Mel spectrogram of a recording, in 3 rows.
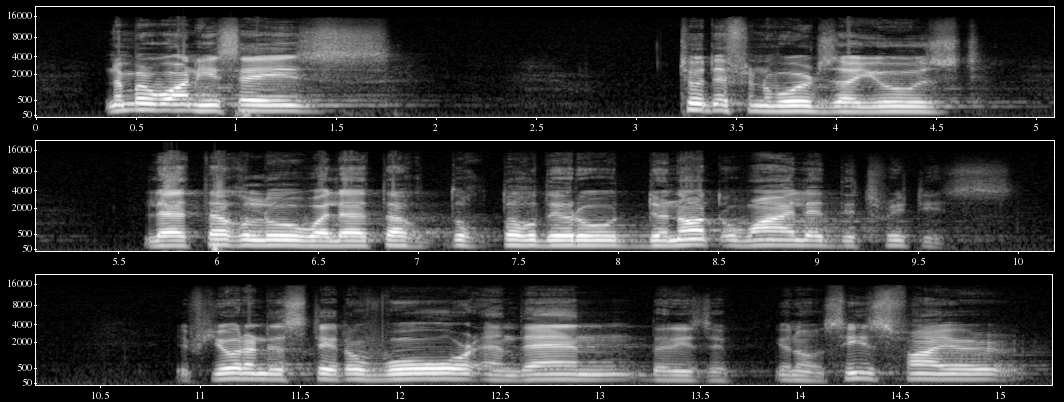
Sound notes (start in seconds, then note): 2.8 arabic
